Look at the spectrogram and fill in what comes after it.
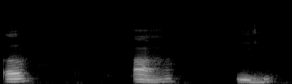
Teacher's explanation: जिन स्वरों के उच्चारण में हवा केवल मुंह से निकलती है उन्हें निर्नुनासिक अर्थात मौखिक स्वर कहते हैं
